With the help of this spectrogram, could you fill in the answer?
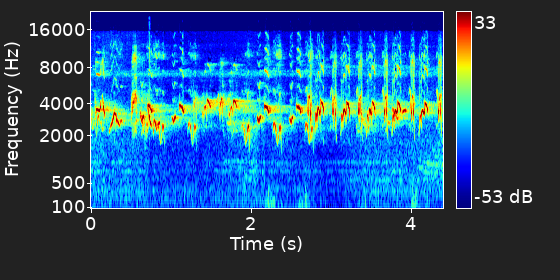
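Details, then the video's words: Female sooty-headed bulbul calling to a male, played to lure birds; a dense run of quick bright chirps and slurred whistled notes, about three per second, continuing without a break. "kutilang betina memangil jantan mp3 pikat burung kutilang paling jitu"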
